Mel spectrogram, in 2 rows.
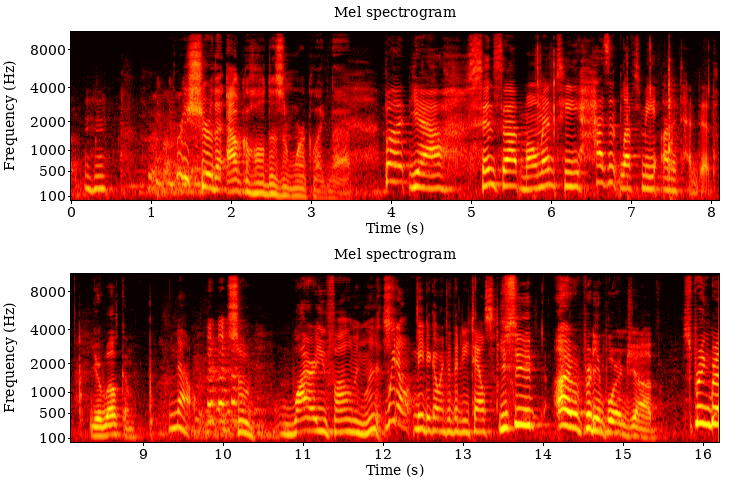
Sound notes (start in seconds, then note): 0.9 audience laughing; 9.7 audience laughing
